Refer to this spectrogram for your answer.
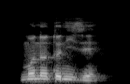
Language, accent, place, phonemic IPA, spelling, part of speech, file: French, France, Lyon, /mɔ.nɔ.tɔ.ni.ze/, monotoniser, verb, LL-Q150 (fra)-monotoniser.wav
- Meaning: to monotonize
